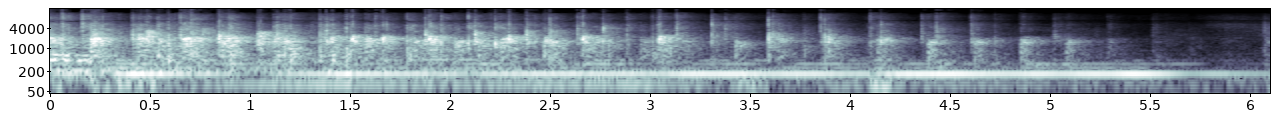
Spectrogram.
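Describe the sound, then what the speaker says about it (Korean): A church congregation gives an enthusiastic welcoming round of applause for a pastor, loud close clapping with individual hand claps standing out, then thinning and fading near the end over a steady low hum. "같이 격렬히 환영의 박수를"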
